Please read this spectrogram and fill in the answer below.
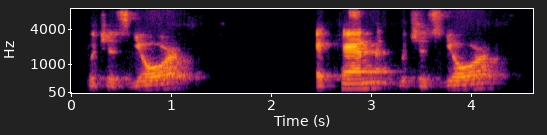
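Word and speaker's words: ־כֶן: Second person plural feminine is simple shua, kaf, segol, noon, E-K-H-E-N, eken.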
